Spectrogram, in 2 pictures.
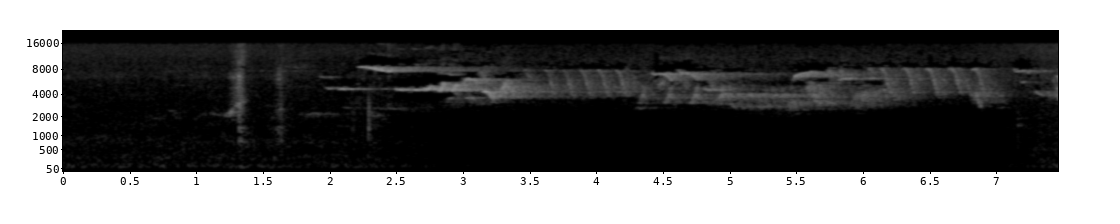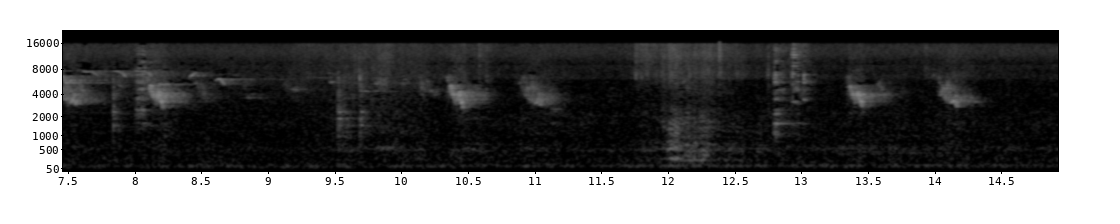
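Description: Faint birdsong in a garden: a high, rapid trill in several pitch steps about two seconds in, then scattered short, high chirps.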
